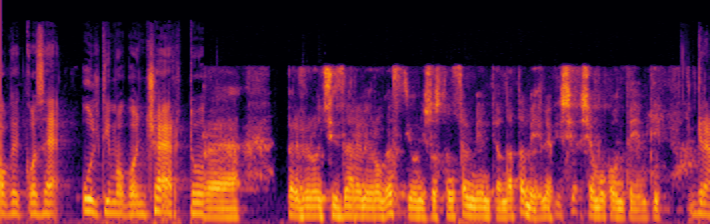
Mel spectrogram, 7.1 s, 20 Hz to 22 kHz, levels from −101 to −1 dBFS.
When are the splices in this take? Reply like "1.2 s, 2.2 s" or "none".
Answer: 2.0 s, 5.5 s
